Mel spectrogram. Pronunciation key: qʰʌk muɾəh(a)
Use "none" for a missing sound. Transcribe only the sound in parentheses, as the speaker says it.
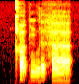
a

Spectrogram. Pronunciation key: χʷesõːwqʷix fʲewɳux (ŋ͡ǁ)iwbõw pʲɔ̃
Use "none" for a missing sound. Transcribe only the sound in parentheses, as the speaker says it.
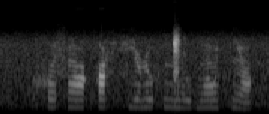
ŋ͡ǁ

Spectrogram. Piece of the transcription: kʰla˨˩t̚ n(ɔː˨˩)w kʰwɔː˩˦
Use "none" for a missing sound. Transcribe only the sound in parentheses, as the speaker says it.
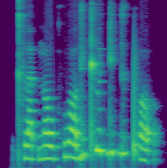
ɔː˨˩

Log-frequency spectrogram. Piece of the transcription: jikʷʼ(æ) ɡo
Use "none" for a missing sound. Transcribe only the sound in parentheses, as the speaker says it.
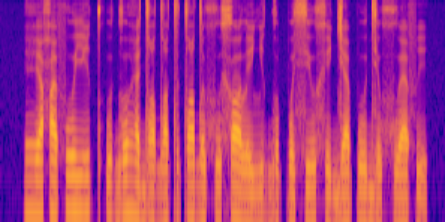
æ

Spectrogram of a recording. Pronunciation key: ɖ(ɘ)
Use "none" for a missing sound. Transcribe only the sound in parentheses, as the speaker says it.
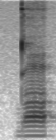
ɛ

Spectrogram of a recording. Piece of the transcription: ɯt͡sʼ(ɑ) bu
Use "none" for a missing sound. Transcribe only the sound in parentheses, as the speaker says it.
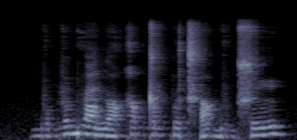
ɑ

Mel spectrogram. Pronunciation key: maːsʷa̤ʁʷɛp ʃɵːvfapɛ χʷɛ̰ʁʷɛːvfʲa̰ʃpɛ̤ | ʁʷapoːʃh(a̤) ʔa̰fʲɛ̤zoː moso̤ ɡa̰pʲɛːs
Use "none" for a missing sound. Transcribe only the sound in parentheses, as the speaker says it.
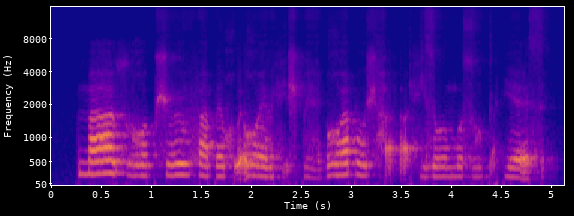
a̰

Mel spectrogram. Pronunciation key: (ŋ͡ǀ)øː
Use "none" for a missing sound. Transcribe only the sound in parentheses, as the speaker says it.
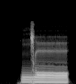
ŋ͡ǀ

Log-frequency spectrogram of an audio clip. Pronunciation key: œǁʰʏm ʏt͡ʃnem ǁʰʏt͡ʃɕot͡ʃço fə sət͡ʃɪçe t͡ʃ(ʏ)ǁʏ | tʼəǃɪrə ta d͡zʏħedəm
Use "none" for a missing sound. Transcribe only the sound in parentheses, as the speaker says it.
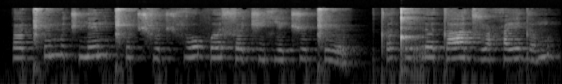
ʏ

